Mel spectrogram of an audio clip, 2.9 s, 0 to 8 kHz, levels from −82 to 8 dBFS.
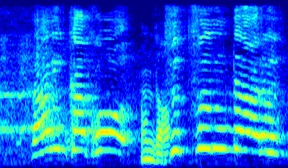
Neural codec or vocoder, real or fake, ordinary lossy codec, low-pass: vocoder, 44.1 kHz, 80 mel bands, Vocos; fake; AAC, 48 kbps; 7.2 kHz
